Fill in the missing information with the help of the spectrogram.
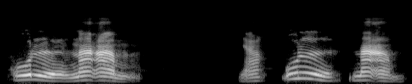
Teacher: ada lam sukun kul setelahnya ada Nun Naam dia enggak boleh dibaca qu Naam gak boleh harus jelas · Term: izhar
